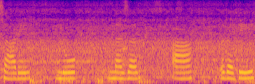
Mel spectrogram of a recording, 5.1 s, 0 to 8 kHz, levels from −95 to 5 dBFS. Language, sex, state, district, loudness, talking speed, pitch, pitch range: Hindi, female, Madhya Pradesh, Dhar, -15 LUFS, 60 wpm, 215 Hz, 210-220 Hz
